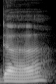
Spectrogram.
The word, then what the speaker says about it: Te: You have Tao, you have De, which is spelled T-E, but it's pronounced De, and then Jing, and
